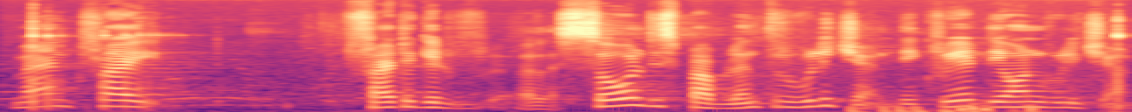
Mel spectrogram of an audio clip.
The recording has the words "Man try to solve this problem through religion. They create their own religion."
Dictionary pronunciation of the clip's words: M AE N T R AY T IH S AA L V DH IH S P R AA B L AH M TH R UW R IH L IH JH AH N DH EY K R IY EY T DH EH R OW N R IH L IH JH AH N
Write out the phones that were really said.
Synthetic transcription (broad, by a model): M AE N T R AY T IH S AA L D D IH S P R AA B L AH M T R UW R IH L IH JH AH N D EY K R IY EY T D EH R OW N R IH L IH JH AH N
